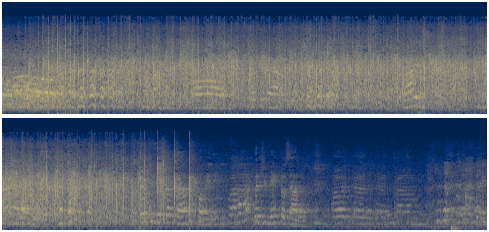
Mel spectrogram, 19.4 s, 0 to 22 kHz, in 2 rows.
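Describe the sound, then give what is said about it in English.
Sustained audience applause for nurses in the front rows who practiced together in the 1970s at Good Sam in Corvallis, a dense wash of clapping lasting about thirteen seconds before tapering off, followed by a person speaking with light chuckles from the crowd. “So would you stand for a little bit of applause?”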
